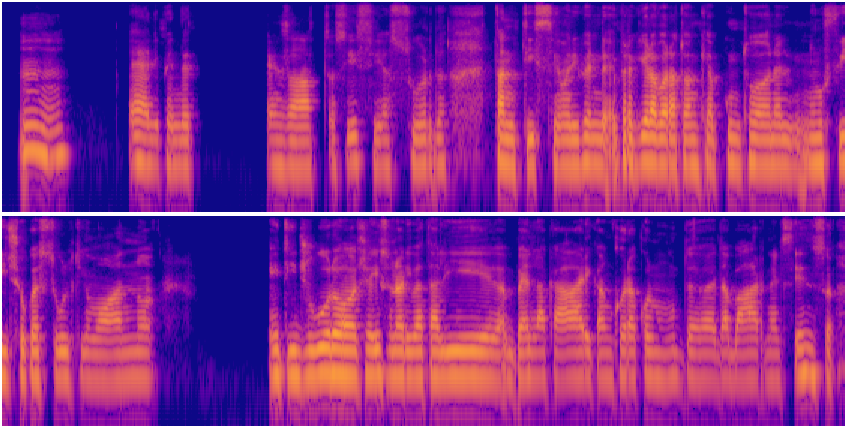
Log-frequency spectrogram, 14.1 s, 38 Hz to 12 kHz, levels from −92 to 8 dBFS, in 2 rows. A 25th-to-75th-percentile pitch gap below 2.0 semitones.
Yes: narrow, 1.2 semitones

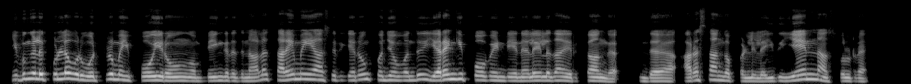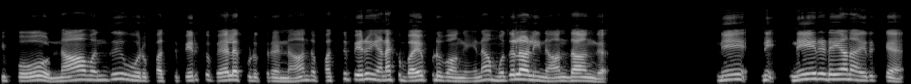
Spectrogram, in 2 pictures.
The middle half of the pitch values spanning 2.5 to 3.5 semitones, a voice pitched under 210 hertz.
No: average, 4.2 semitones; high, 190 Hz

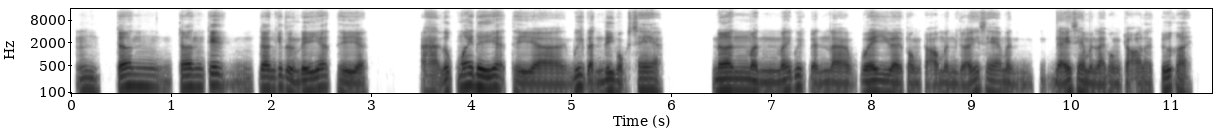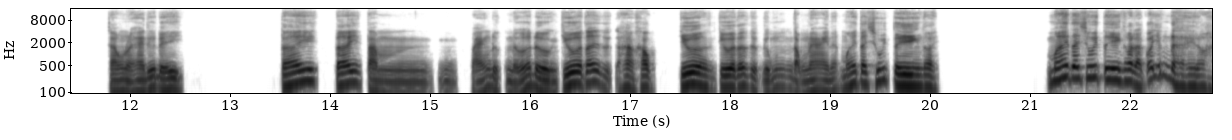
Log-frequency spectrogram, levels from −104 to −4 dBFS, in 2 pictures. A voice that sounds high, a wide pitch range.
No: low, 120 Hz; wide, 7.1 semitones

